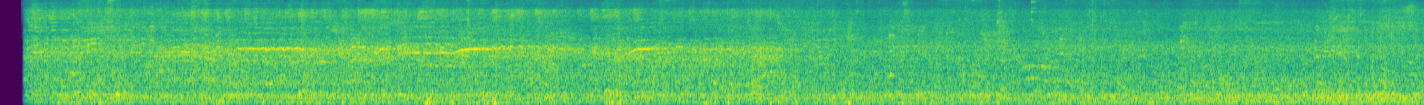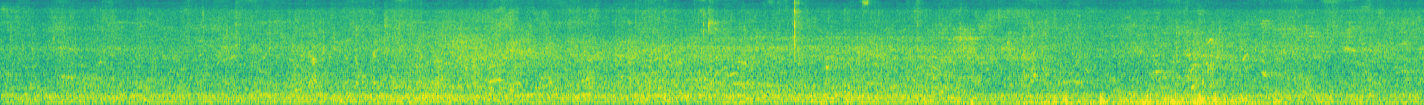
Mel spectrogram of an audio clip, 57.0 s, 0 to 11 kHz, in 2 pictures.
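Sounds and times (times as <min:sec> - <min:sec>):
low city rumble: 0:00.4 - 0:56.9
faint voices of passers-by: 0:00.5 - 0:56.9
faint high whine: 0:00.6 - 0:49.6.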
